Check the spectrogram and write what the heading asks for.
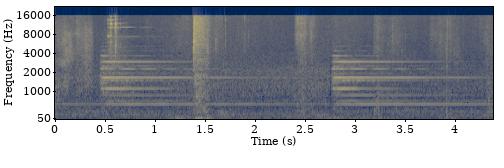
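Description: A large bell tolling, struck twice a little over two seconds apart, each strike ringing on and slowly fading. A sharp click falls between the two strikes.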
